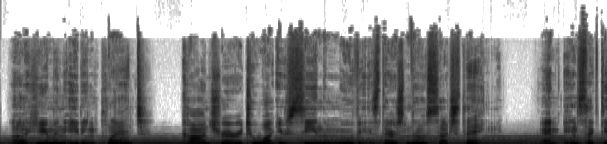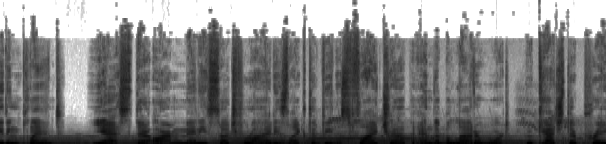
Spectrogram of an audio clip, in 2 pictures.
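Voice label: male voiceover; Flytrap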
